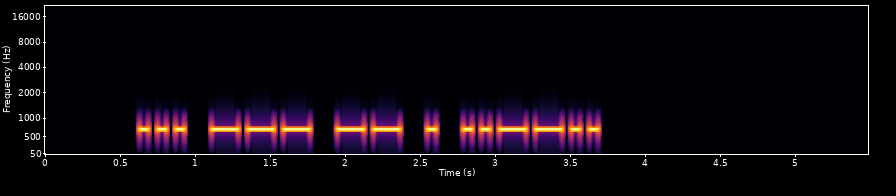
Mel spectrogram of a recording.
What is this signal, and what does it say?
Morse code, heard as a keyed tone, about 20 wpm, 700 Hz. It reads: SOME?
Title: 3x Word-Spacing - Sentences from Top 100 Words - 20wpm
